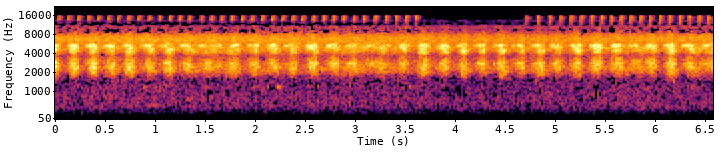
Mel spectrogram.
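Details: A loud massed buzzing of summer cicadas, high and shrill, throbbing in quick even pulses about two or three per second, with no other sounds.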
